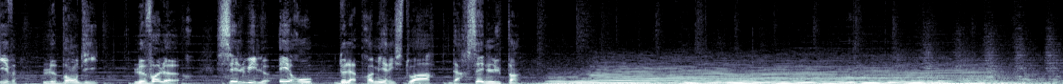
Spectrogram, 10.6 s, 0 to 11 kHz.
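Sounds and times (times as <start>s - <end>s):
speech: 0.0s - 6.2s
transatlantic ocean liner horn blowing: 5.4s - 10.6s.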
